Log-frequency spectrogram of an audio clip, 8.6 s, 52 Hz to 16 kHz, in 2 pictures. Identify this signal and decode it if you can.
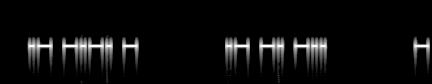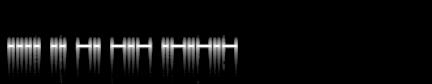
Morse code, heard as a keyed tone, about 28 wpm, 700 Hz. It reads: ACT AND THINK.
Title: 3x Word-Spacing - Sentences from Top 500 Words - 28wpm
